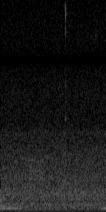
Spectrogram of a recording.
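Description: Steady hiss of background room noise, with a person's voice briefly holding a low note and trailing off at the very start, and a faint tick about a second and a half in.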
